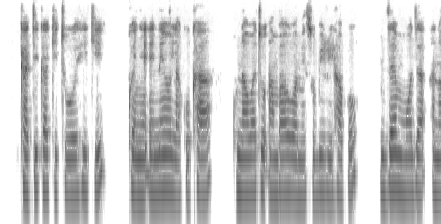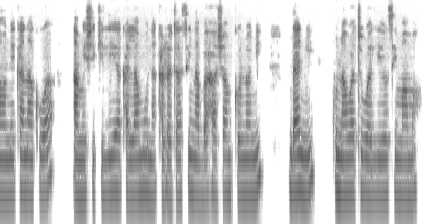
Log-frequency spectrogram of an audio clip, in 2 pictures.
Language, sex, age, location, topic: Swahili, female, 25-35, Kisumu, government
